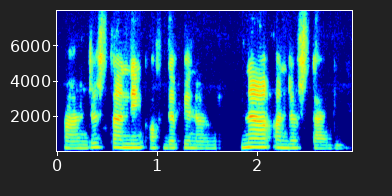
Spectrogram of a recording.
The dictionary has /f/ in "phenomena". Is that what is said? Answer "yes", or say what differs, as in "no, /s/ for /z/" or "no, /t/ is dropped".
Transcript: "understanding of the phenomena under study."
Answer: no, /p/ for /f/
